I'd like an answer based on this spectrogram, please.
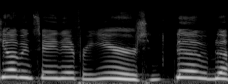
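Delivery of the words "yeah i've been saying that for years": put-on laughing while talking, higher pitch. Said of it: "kinda laughing".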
